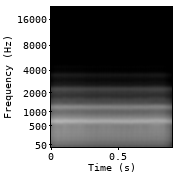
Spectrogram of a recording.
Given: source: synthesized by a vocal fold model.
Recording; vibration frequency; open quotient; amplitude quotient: sustained vowel; 80 Hz; 0.2; 1.2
